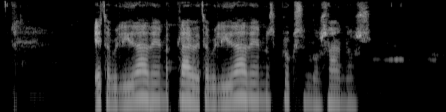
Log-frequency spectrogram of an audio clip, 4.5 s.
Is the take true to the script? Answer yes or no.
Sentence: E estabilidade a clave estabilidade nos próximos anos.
yes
